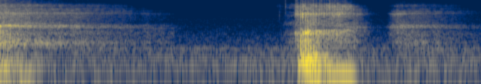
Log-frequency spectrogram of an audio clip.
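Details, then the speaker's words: A loud, harsh snore breaks a quiet pause, a person snoring in a way suggested to indicate possible obstructive sleep apnea syndrome; loud snoring. "conoces a alguien que ronca así bueno si conoces a alguien que ronca de esta manera muy posiblemente esa persona tiene una cosa que se llama síndrome de apnea obstructiva del sueño"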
